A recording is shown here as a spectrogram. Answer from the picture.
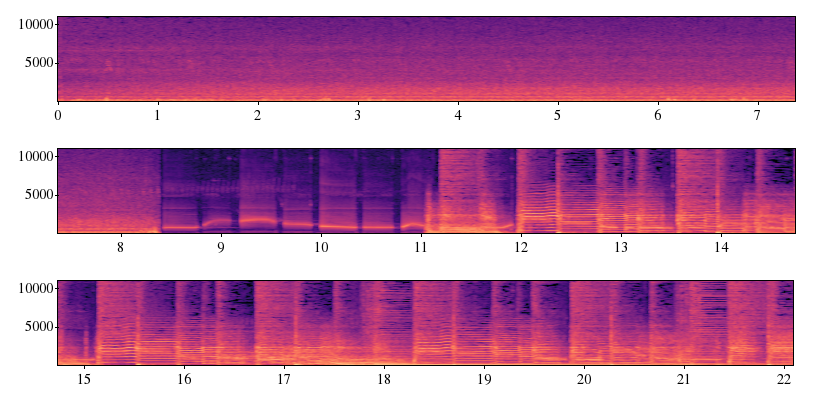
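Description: Ford short-box pickup's engine idling steadily, cutting off abruptly about eight seconds in. A country-rock song with guitar then begins, sparse at first and filling out into the full band about eleven seconds in.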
